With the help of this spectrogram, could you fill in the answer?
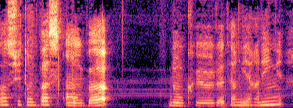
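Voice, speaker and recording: A woman is talking here. The rise and fall of her pitch is ordinary. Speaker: manga collector YouTuber. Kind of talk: casual show-and-tell video. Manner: hesitant, many fillers.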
